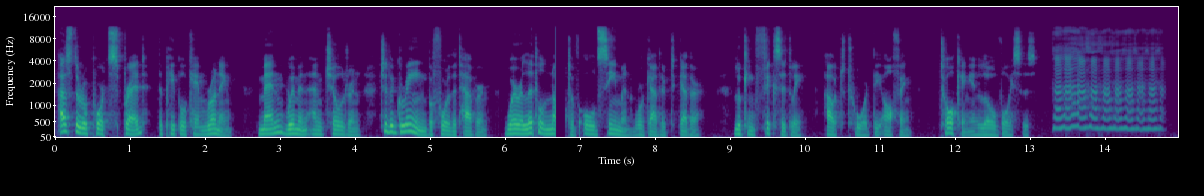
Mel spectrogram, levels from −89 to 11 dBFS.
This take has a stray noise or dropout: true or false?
true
